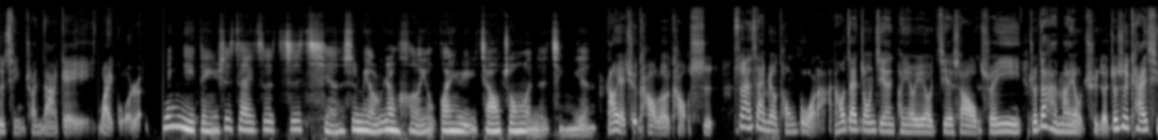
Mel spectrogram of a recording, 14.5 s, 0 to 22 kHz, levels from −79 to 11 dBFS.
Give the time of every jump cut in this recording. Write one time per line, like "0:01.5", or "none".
0:07.5
0:12.2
